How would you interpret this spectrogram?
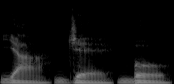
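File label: "yajebo", concatenated syllables; Affixing experiment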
